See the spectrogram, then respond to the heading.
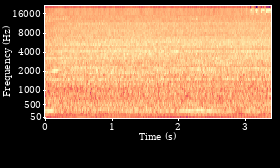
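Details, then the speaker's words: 1997 Hoover Dirt Finder Power Drive self-propelled upright vacuum U6331-930: loud steady even roar with no surging, rattles or scraping; motor and brush drive running smoothly, normal. "let's go ahead and turn this thing on and demo it for you guys so you can hear just how smooth this thing runs"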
